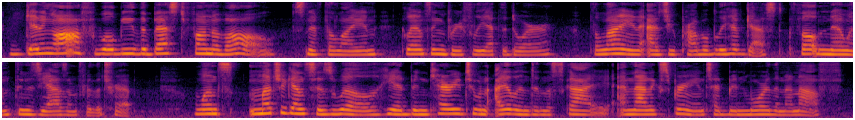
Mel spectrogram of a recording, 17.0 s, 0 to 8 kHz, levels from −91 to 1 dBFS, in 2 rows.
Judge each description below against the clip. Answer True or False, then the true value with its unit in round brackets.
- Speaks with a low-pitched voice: False (220 Hz)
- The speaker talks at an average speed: True (185 wpm)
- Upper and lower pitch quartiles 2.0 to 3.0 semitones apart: True (2.6 semitones)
